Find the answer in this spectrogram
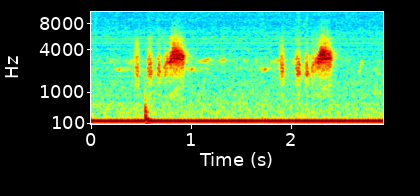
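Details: Female Cape batis giving two matching phrases about a second and a half apart, each a few sharp chips ending in a brighter buzzy note, over a steady low hum.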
